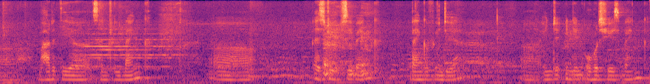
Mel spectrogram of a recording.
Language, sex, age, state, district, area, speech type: Nepali, male, 30-45, West Bengal, Darjeeling, rural, spontaneous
